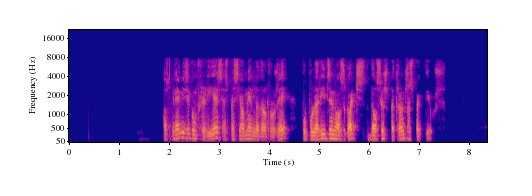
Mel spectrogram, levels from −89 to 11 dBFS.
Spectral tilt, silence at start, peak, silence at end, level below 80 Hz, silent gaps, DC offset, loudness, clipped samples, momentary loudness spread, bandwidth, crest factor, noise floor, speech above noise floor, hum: -5 dB/octave; 1.9 s; -2 dBFS; 0.95 s; -64 dBFS; none; under 0.1%; -21 LUFS; under 0.1%; 14 LU; 8 kHz; 22 dB; under -90 dBFS; over 69 dB; none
